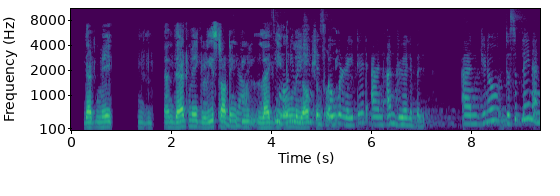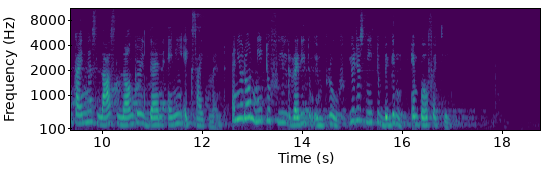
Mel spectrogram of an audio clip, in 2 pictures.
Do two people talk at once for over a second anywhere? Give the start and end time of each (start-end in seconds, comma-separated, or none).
4.0-5.3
